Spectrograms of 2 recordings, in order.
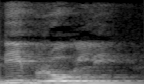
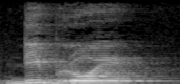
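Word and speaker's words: de Broglie: देखो इसमें ना, इसके ना बहुत सारी प्रोनाउंसिएशन होती है, डी ब्रोगली, डी ब्रोए, बहुत सारी, जो तुम्हें यूज हो वो ले लो, ठीक है।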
